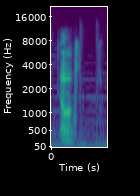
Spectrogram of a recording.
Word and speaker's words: Kaladin: Yes, like Paladin, but with a K. Oh, cool. Kaladin.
